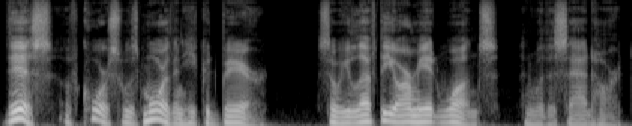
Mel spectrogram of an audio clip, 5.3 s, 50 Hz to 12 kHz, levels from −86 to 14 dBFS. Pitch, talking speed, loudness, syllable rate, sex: 120 Hz, 250 wpm, -19 LUFS, 5.1 syllables/s, male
